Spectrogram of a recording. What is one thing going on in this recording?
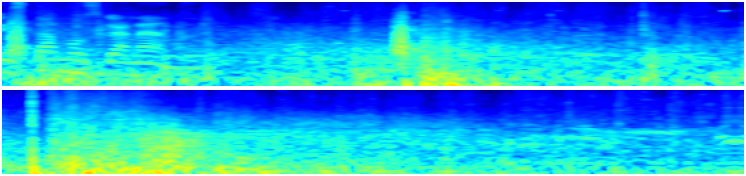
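Footsteps crunch quickly over rubble.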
